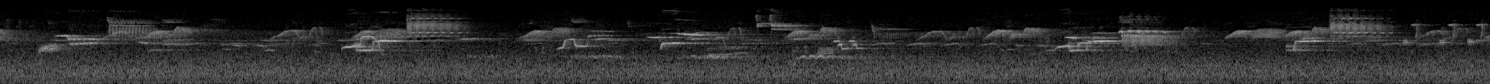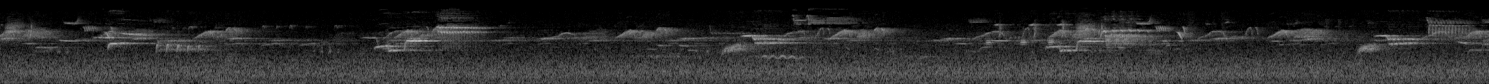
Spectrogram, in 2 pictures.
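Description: Several songbirds chirping and singing in short, overlapping phrases, over a faint steady hiss.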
